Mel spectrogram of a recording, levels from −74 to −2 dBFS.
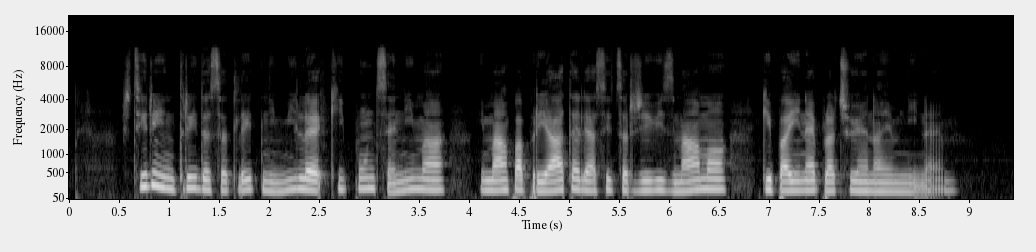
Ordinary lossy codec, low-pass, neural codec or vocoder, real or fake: none; none; none; real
